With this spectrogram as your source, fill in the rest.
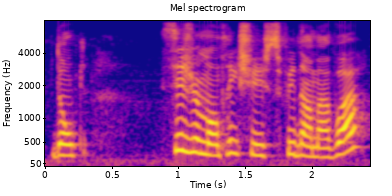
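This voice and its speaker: A young woman, a drama teacher, gives a children's voice lesson in her living room, cheering the kids on and demonstrating vocal exercises. Her voice is a little high and a little mellow, and she speaks fast and expressively.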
